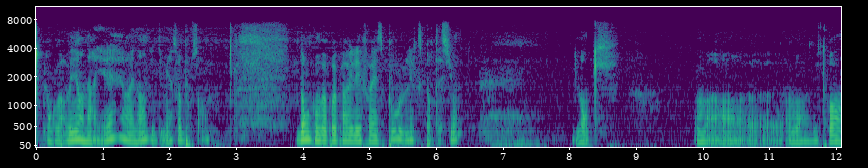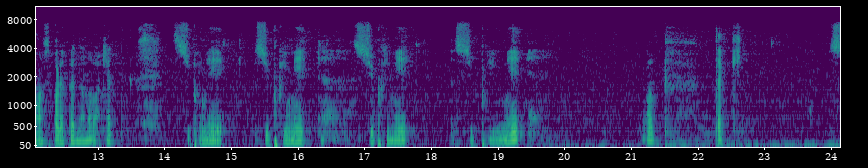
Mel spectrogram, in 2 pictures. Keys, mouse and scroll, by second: 0.0-2.4 drag, 3.6-7.6 middle drag, 10.0-11.7 middle drag, 11.6-13.3 right drag, 13.4 Delete, 14.8-17.1 right drag, 14.9 Delete, 16.3 Delete, 18.0 Delete, 18.0-19.4 right drag, 19.5-21.5 middle drag, 21.8-23.7 drag, 22.8-24.1 right drag, 23.3 Delete.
